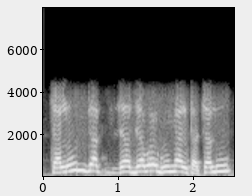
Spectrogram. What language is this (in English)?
Maithili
